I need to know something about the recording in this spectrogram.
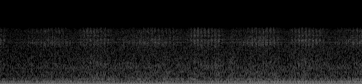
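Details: Male pet cat that has lost his meow, purring: a close, continuous, low rumbling purr that stays steady and unbroken throughout.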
